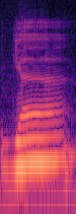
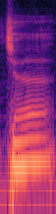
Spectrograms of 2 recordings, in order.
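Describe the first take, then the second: First: The consonant is clean with no hissing. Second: The consonant has a hissing, airy sound. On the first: The speaker calls it right. "ini benar" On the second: The speaker calls it wrong. "ini salah"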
